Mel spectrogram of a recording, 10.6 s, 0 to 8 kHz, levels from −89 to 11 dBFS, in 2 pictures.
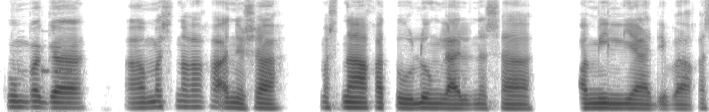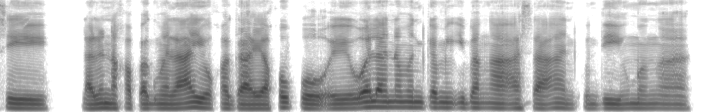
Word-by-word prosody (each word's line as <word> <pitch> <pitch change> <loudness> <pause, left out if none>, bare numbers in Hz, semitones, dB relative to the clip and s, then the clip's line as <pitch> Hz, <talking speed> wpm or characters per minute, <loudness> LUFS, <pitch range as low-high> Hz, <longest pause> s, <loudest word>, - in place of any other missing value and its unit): kumbaga, 140 -3 +1 0.3
ah, 130 +1 -1
mas 150 +2 -4
nakakaano 145 -3 0
siya, 120 +1 +1 0.2
mas 135 -1 -8
nakakatulong, 130 -2 +3
lalo 110 0 +4
na 115 - -4
sa 110 -2 0 0.3
pamilya, 120 -2 +2
'di 105 0 -8
ba? 105 -1 -2
Kasi, 115 -1 -1 0.2
lalo 110 -1 0
na 120 -1 0
kapag 115 -2 -3
malayo, 120 +2 +2
kagaya 110 -1 +2
ko 135 -1 -2
po, 110 -2 0
eh, 115 - +1
wala 140 +5 +4
naman 145 -1 0
kaming 130 -1 -3
ibang 125 -1 -3
aasahan 115 0 -3
kundi 110 0 -4
yung 115 +1 -4
mga 110 -2 -6
120 Hz, 170 wpm, -22 LUFS, 115-130 Hz, 0.3 s, lalo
